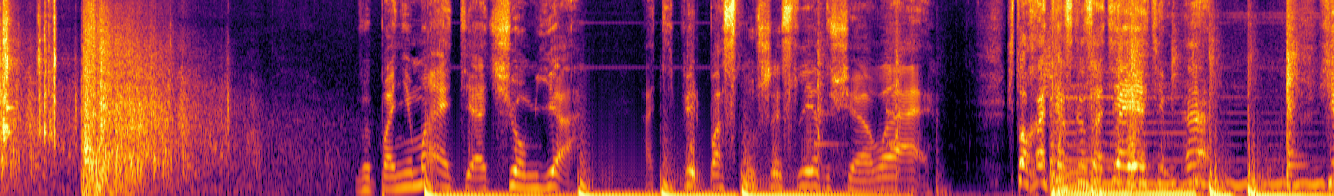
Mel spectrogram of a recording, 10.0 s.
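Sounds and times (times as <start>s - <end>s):
gunshot sound effect: 0.0s - 2.0s
speech: 2.7s - 9.3s.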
